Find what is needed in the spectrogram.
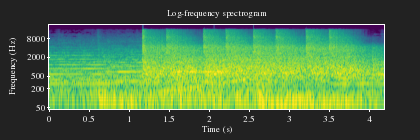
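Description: Background music, and from about a second in a handgun firing a rapid string of shots, about three a second.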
